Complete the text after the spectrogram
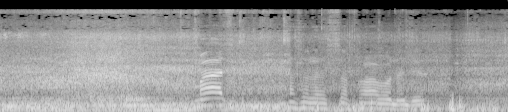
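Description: A truck engine rumbles past close by.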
